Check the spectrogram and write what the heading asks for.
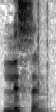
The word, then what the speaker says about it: listen: Okay, it's pronounced at li, s, n. Listen.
